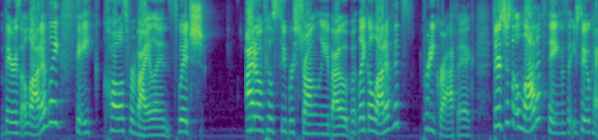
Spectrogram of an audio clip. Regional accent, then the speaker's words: Massachusetts, United States; I grew up in Massachusetts, and like, you're that was a thing.

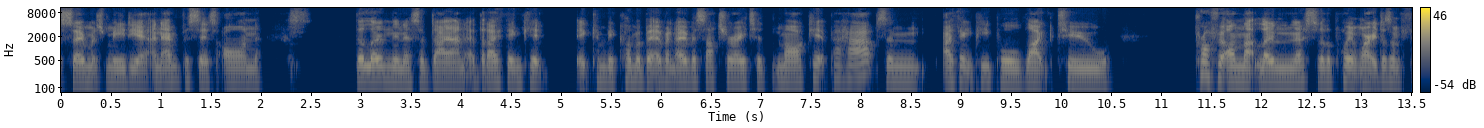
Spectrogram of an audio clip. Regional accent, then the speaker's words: Chesterfield, East Midlands, United Kingdom; I'm not sure if it's because I'm from Chesterfield, but we don't really have an emphasis on the royals here.

